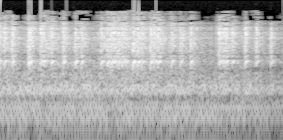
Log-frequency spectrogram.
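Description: Geiger counters measuring engine-part wear in a motor oil laboratory test click rapidly in a dense, steady crackle that runs for about two seconds, loud, with no voices over it.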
